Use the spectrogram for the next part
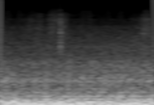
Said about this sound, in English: making your car make noise with a switch, that the paddle shifters can do that too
